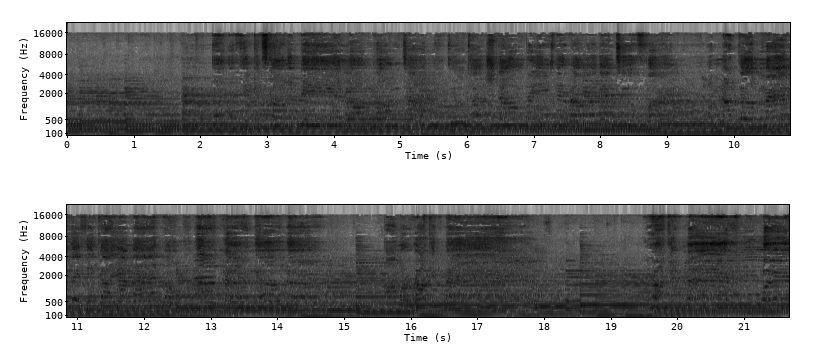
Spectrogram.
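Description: Live male vocalist singing a slow song into a microphone, accompanied by grand piano, with sustained low notes changing every second or two.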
